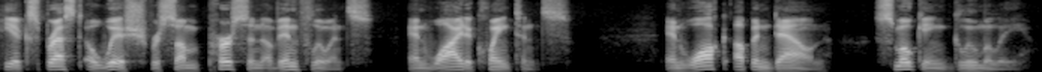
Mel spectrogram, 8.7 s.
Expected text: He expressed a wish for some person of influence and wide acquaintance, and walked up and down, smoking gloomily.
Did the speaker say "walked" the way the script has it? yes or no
no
